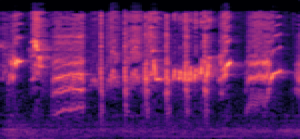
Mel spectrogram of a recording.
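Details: Morning Javan myna song, answered by neighbouring mynas: loud squawking whistles, a rapid rattling trill in the middle, and rising whistled phrases at the end.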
